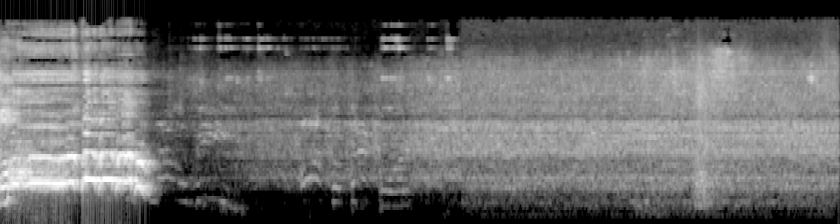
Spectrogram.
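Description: A loud shout lasting about a second and a half, far louder than the TV sound, from someone reacting to a dunk. After it cuts off, the arena crowd on the TV broadcast carries on at a much lower level.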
